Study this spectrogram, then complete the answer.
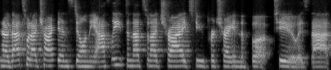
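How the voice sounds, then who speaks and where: A woman talks with a Southern US accent. Her pitch is fairly high. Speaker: academic advisor and author. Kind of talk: interview.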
